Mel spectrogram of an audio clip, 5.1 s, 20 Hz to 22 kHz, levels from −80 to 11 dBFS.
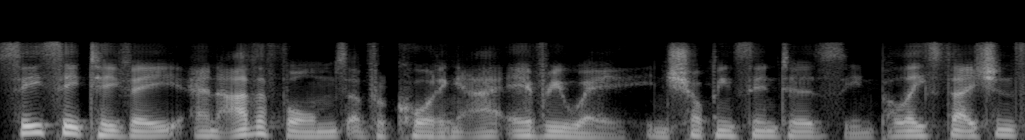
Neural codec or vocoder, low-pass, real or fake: codec, 16 kHz, about 1 kbps, DyCAST, with the encoder's durations; 7.2 kHz; fake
